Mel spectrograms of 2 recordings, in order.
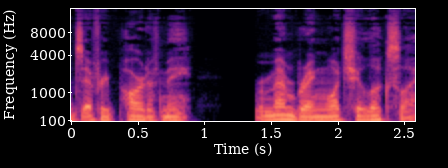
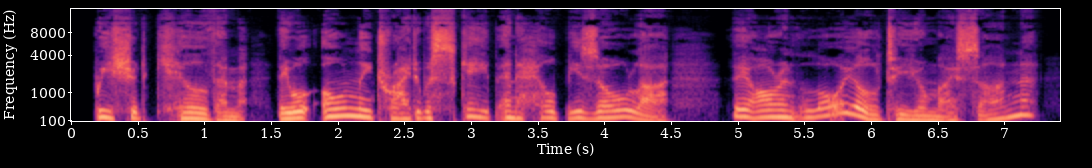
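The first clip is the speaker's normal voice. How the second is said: high, overly sweet, sugary, syrupy voice; 8 semitones higher, 4 dB louder than usual. Reading a story aloud, a mother urging her son to kill prisoners: overly sweet voice. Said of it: "in her overly sweet voice".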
